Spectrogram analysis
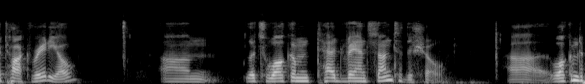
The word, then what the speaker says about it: Van Son: to be here all righty um did I pronounce that correctly by the way yeah it's Vance on OK and the is that Genesee Valley yes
